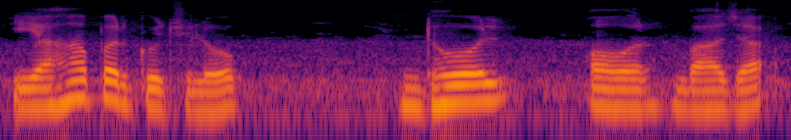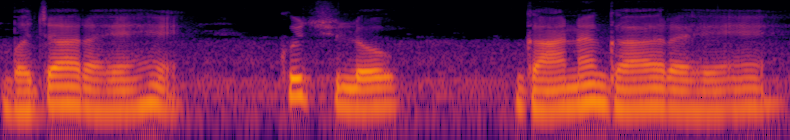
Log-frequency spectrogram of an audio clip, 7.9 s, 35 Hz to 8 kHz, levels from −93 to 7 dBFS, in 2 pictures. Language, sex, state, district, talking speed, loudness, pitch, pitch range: Hindi, male, Bihar, Samastipur, 120 wpm, -26 LUFS, 130 Hz, 125-140 Hz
